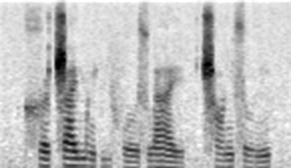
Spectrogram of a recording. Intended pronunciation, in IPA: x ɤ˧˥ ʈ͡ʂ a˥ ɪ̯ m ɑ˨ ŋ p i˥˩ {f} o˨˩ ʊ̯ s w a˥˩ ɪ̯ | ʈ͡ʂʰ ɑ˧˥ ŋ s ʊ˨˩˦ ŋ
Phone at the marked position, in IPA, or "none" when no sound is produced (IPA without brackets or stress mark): f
